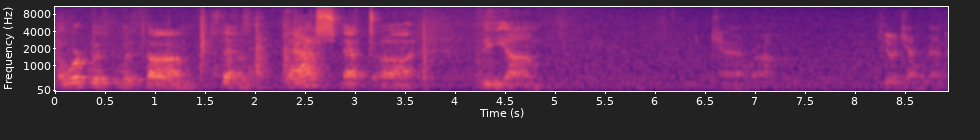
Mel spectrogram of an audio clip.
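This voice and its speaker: A man lecturing a university class, talking quickly and excitedly and often checking in with "right?". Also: mid-range voice, recorded from a distance. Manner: fast-talking, excitable, many "right?" tags. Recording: echoey classroom recorded from afar, noisy.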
